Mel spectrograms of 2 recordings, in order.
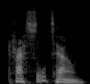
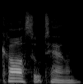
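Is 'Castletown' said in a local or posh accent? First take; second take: local; posh. First: It is said with a local Manx accent. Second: It is said with a posh English accent. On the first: The speaker calls it right. "I get told off that it's Castle, Castletown" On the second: The speaker calls it wrong. "So I say Castletown ... I'm a bit too posh"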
